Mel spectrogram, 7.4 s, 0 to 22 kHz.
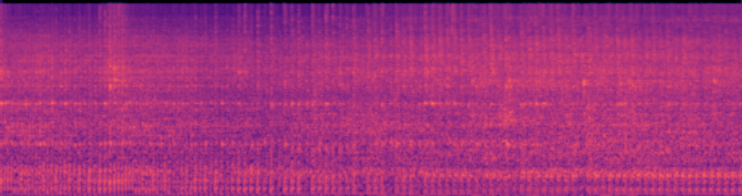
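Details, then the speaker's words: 1970 Honda Trail 90, first start after about 20 years in storage, with the contaminated tank and carburetor cleaned, choke off: small single settles into a steady, even idle with crisp regular firing and no knocking; may burn a little oil. "I'm happy with that though. You happy with that? Oh yeah. Couldn't really ask for better than that."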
